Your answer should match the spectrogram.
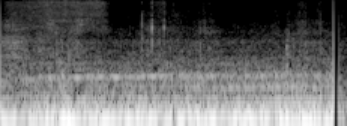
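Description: A vehicle drives along a road with a low, steady engine rumble that swells and dips slightly. A faint steady tone runs above the rumble, and a short sharp click sounds near the end.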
